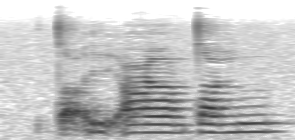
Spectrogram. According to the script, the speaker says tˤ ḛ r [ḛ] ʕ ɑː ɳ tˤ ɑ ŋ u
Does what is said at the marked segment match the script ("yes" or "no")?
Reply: yes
